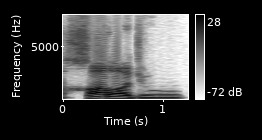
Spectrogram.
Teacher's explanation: خا حروف مستعلیہ میں سے ہے، پر ہوگا. را کے اوپر زبر ہے، یہ بھی پر ہوگی.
